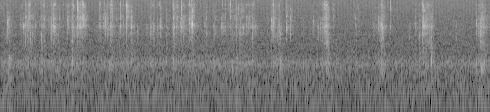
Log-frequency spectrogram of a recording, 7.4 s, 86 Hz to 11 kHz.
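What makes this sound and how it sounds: Fingertips and short nails quickly tap a flat silver metallized plastic bubble wrap sheet lying on a white table. The result is a quiet, rapid patter of crisp, bright clicks and crinkly ticks that die away almost instantly, centered around 3.4 kHz over a faint steady hiss.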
